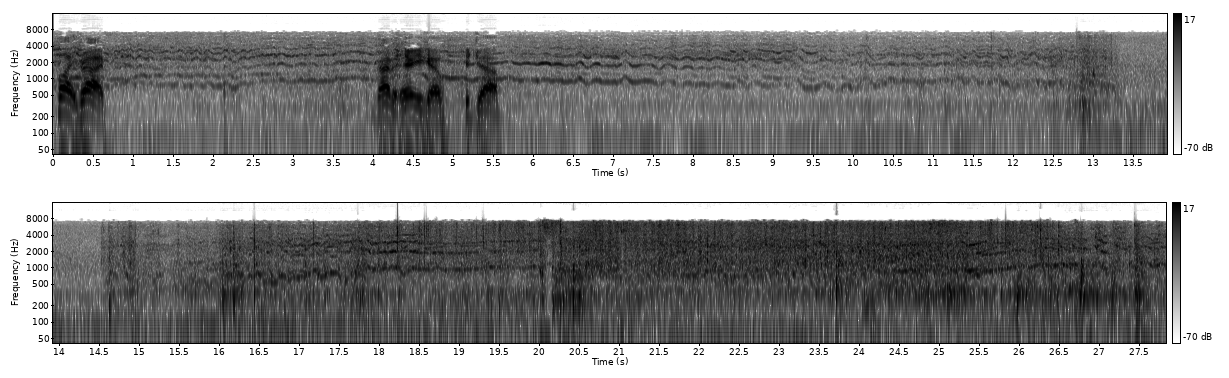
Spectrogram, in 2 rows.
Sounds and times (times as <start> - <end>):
Speech: 0.0 - 0.7, 4.0 - 5.6
Outside, rural or natural: 0.0 - 27.8
Vehicle: 0.0 - 27.8.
